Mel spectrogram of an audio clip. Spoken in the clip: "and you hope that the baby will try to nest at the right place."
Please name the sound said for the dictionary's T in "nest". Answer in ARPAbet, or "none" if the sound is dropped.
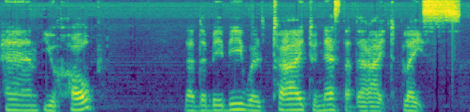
T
